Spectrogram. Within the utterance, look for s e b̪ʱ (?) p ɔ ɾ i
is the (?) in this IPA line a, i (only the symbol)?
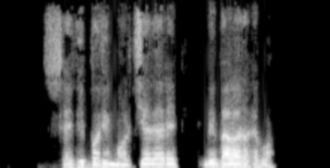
i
